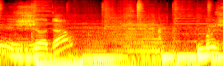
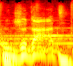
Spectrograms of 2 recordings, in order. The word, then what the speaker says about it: Jadot: jodo Bay Villages 2020 you might know it better as Lou jat which is how I used to spell it until I pushed the button on their website and they pronounced the name for Jad so it's a b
